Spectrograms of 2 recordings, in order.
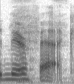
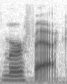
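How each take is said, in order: First: "Mirfac" with an ee-like first vowel; French-style pronunciation. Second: "Murfac" with an r-coloured "mur"; American pronunciation. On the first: Guessing the French way for friends, "Mirfac" said as "MEER-fak". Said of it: "French is probably Mirfac". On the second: Giving friends the American way, "Murfac" said as "MUR-fak". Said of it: "And American is Murfac". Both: Shown as a demonstration.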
